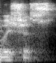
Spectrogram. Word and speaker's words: Aloysius: Aloysius. Aloysius?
